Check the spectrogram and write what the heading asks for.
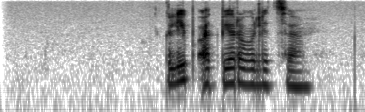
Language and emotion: Russian, neutral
